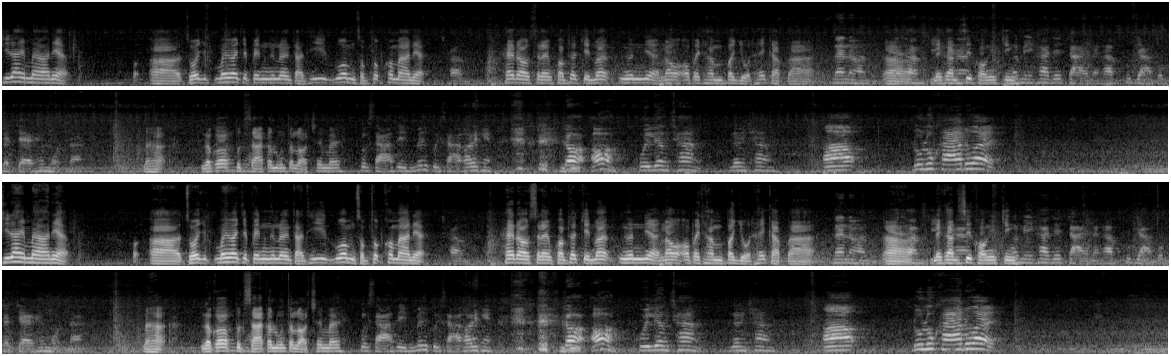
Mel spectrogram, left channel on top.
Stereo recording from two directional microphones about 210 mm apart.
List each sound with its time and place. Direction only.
0.0 s speech: 25° right (ahead or behind)
8.3 s speech: 5° left (ahead or behind)
8.8 s speech: 25° right (ahead or behind)
10.2 s speech: centre (ahead or behind)
13.1 s speech: 25° right (ahead or behind)
15.4 s speech: centre (ahead or behind)
19.9 s speech: 5° right (ahead or behind)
